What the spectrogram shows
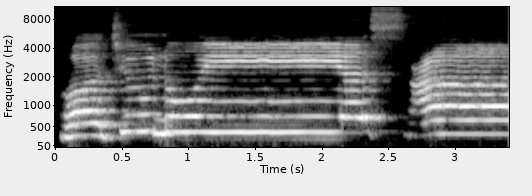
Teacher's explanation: بہت سے لوگ یہاں پر مسٹیک یہی کرتے ہیں کہ لام کو یا کے ساتھ سختی سے ملاتے ہیں. یہاں پر ہم نے سختی سے نہیں ملانا، یہاں ہم غنہ کر کے ملائیں گے لام کو یا کے ساتھ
